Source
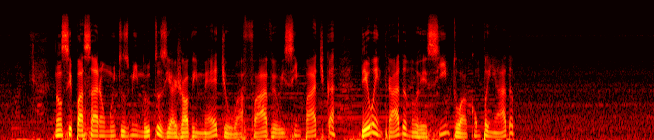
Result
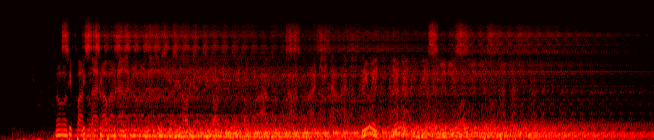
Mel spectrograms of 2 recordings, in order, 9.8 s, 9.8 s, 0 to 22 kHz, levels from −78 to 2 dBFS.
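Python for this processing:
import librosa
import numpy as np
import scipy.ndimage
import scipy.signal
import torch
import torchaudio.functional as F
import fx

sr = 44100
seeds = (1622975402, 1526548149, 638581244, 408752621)

y = fx.reverse_delay_fb(x, sr, ms=231, feedback_pct=72, wet_db=-0.5)
y = fx.tone_stack(y, sr, knobs='6-0-2')
y = fx.echo_swell(y, sr, ms=146, loudest=5, wet_db=-11)
y = y * librosa.db_to_amplitude(1.0)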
